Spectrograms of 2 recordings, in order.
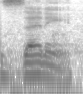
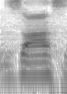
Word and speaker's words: ZOS: Speaking of ZeniMax Online, if you hear the term Zos, I'm not even gonna, Zoe, Z-O-E, I've never heard it pronounced that before, and Zenny. You might hear Zenny, but again, Zos is gonna be your most common one to hear, and that stands for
